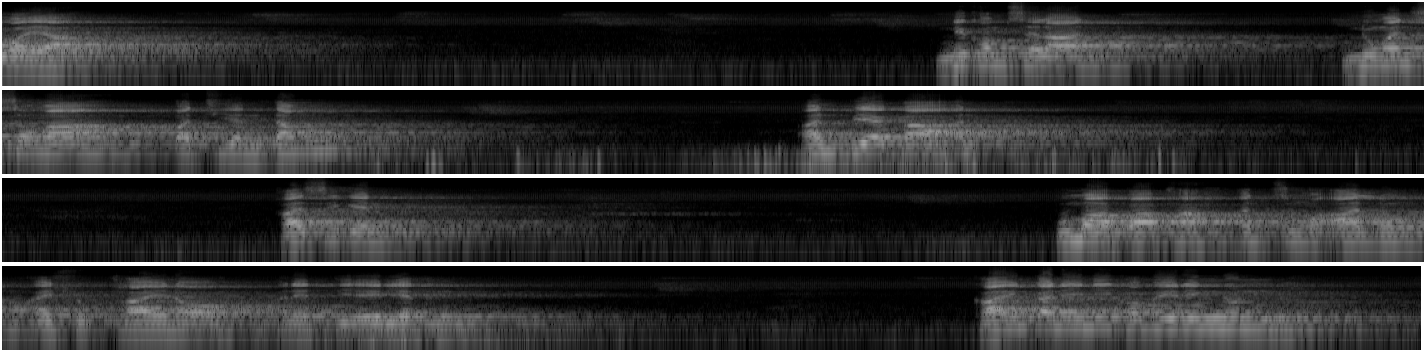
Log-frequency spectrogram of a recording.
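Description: A middle-aged man speaks slowly and solemnly in bursts, with pauses, in a reverberant hall.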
